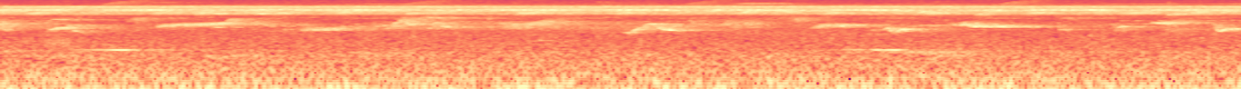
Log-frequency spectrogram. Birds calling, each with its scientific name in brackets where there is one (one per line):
Black-billed Thrush (Turdus ignobilis)
Plumbeous Antbird (Myrmelastes hyperythrus)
